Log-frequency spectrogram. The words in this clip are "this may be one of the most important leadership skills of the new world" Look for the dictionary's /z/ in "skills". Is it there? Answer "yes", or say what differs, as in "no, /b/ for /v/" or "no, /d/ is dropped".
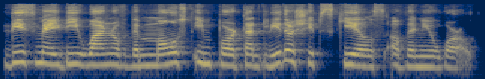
no, /s/ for /z/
